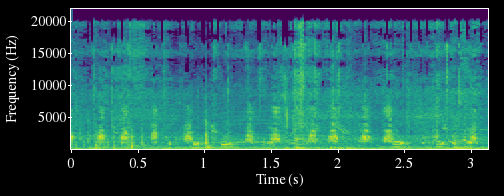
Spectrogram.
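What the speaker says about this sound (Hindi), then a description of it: "ये हमारी 2 बतखें हैं" Several ducks quack loudly and continuously nearby, overlapping calls in a busy, irregular rhythm.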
